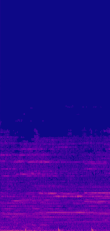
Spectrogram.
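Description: A low steady rumble, with three faint short taps spread across it as a hand reaches into a backpack.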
